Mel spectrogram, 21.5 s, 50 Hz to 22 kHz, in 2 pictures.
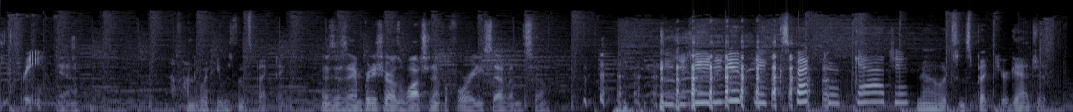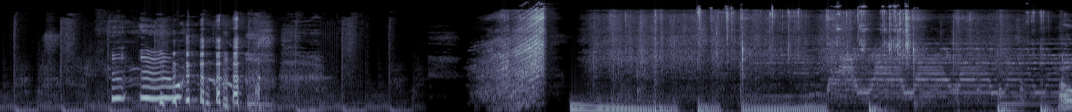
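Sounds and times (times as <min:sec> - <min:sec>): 
speech: 0:00.2 - 0:01.1, 0:01.8 - 0:05.6, 0:06.2 - 0:10.6, 0:12.4 - 0:13.7
laughter: 0:05.7 - 0:08.3, 0:11.8 - 0:13.6
zipper being pulled down: 0:15.5 - 0:18.7.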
